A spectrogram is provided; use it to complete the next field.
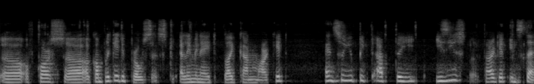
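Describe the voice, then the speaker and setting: Speaking with a Czech accent, a man uses a high pitch and lively intonation. His pace is moderate. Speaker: sport shooter. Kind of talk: reading aloud. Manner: formal.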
